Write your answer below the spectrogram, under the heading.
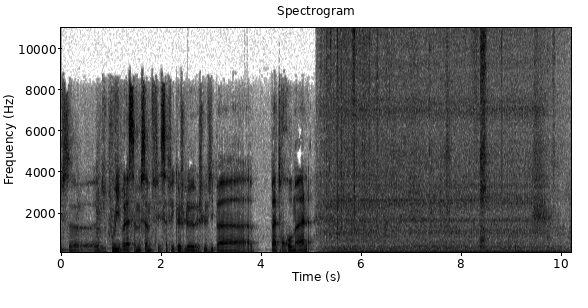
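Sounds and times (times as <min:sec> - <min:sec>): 
speech: 0:00.0 - 0:05.5
car engine rumbling as the car pulls in: 0:05.1 - 0:10.1.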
